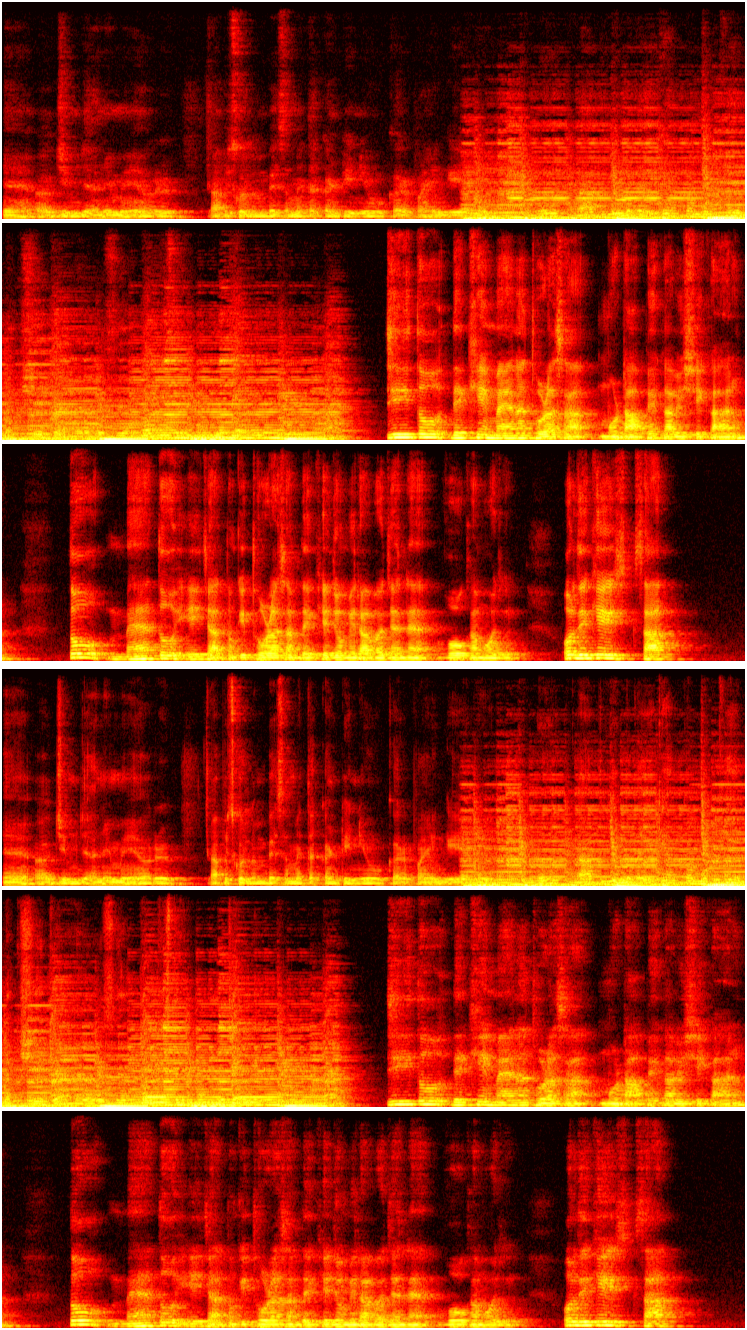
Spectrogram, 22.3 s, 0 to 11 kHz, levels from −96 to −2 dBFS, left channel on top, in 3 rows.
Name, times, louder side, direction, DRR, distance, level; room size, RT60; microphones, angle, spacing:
voice 1, 0.0-1.7 2.0-4.9 5.3-10.1, right 1 dB, 60° right, 5 dB, 0.6 m, -26 dB
sound 1, 4.6-10.8, equal, 90° right, 0.9 m, -18 dB
voice 2, 11.3-14.9 15.5-20.0 20.5-21.4, left 3 dB, 75° left, 2 dB, 0.7 m, -19 dB
3.9 x 2.7 x 3.4 m, 0.68 s
head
